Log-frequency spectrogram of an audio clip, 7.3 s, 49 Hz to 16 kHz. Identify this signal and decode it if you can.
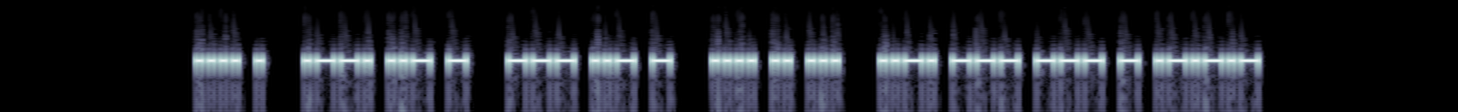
Morse code, heard as a keyed tone, about 40 wpm, 700 Hz. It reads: HE PUT OUT HIS FOOT.
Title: Sentences from Top 1000 Words - Review Part 3 - 40wpm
